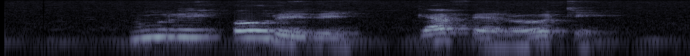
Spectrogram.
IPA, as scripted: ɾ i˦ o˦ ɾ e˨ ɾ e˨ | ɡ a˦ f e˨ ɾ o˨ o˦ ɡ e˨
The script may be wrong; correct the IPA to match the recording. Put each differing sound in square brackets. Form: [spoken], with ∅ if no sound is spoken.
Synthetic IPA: ɾ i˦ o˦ ɾ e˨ ɾ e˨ | ɡ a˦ f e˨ ɾ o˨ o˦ [k] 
